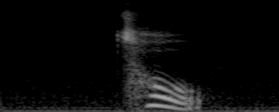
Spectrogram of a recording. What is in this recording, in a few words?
"cou4", Chinese pinyin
